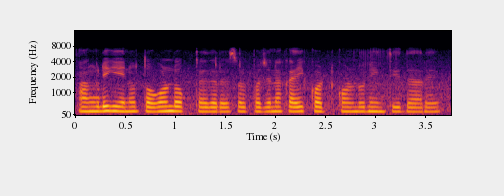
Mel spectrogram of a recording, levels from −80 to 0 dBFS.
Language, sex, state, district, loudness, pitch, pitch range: Kannada, female, Karnataka, Bangalore, -17 LUFS, 190 Hz, 185-195 Hz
